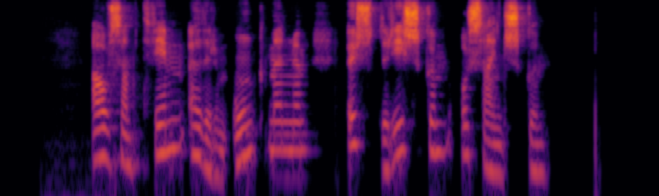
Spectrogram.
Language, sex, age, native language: Icelandic, female, 60-69, Icelandic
